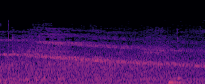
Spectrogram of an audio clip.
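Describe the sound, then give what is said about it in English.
An ambulance siren passing by outside, a faint, steady wail that drifts slightly lower in pitch over a broad bed of background rumble. “There seems to be a new ambulance run down here. We had that going past this morning, didn't we?”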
